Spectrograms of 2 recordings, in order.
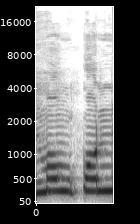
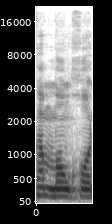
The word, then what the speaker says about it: มงกล: อ่าน ว่า มงคล น่ะ ไม่ ใช่ มงคล นะ ครับ มงคล นั่น มัน ไทย นะ ครับ มงคล นั่น ก็ แหม่ ตัว นี้ มัน ถูก กล้า นะ ครับ อ่า จง อ่าน ว่า กล่า มงกล นะ ครับ อ่า มงกล นะ ครับ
